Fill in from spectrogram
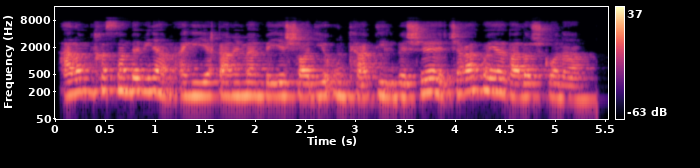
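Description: A woman's voice: low-pitched, darkish tone, pitched above the performer's own voice, close to an everyday voice. A man doing an earnest young woman patient. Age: young adult. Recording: echoey room, dull lo-fi.

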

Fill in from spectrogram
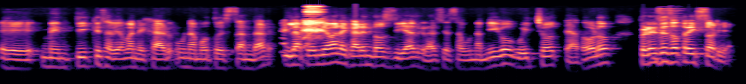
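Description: A man talks casually as co-host of a podcast. His voice is mid-pitched. He speaks conversationally and keeps checking in with the listener. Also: quick pace, few pauses. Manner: conversational, frequent "¿sabes?" tags. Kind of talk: casual chat.

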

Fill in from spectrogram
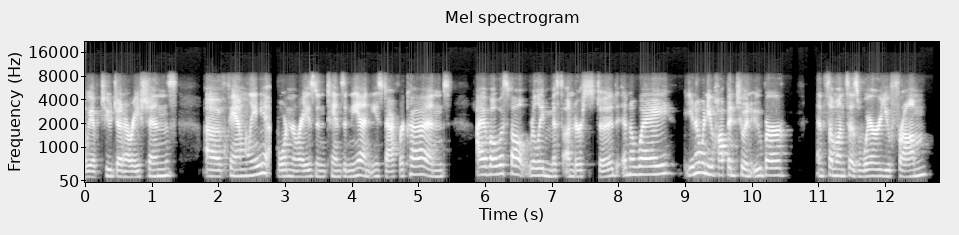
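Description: A woman from the United States speaking in an interview about her work leading diversity and inclusion, earnest and measured, often saying "really" and "kind of.". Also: fairly low pitch. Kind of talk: conversational interview.

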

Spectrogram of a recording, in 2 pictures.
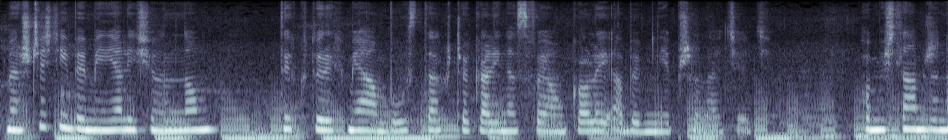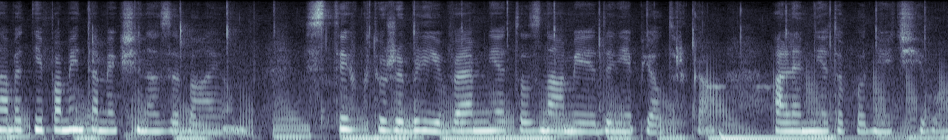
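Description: A woman narrating a first-person story in an intimate, even reading manner. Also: mid-range voice, moderate pace. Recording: narration over background music. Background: music.

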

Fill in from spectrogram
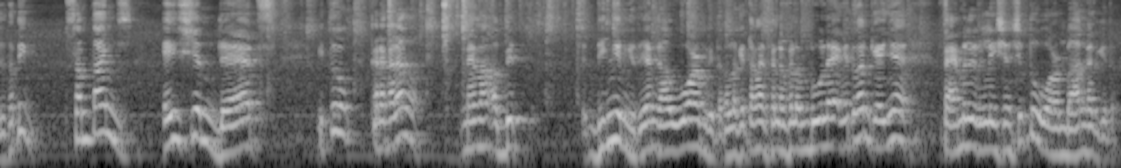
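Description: A man's voice: a little high, a little mellow, slight background noise. A man preaching a sermon, telling stories casually and mixing in English phrases.

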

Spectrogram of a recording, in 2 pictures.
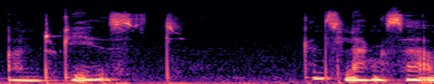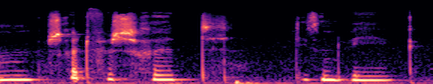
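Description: A woman hosting a podcast, whispering a slow, soothing guided meditation. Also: mid-range voice, level tone, creaky, slightly rough.

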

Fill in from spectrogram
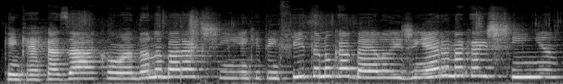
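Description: A woman voicing an excitable little female cockroach in a children's story, with a dramatic, exclaiming delivery. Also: sits high, normal speed. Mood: eager, coquettish. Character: animated little female cockroach seeking a husband, easily startled. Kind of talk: children's audio story acting. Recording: echoey, long reverb, music behind.

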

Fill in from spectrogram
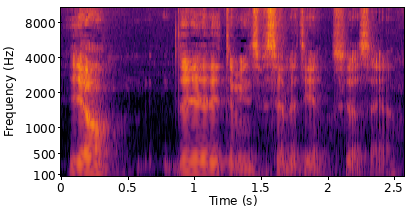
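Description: Guy with a blekinge accent, average pitch, casual jokey podcast banter. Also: steady tone. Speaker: podcast co-host. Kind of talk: casual joking chat.

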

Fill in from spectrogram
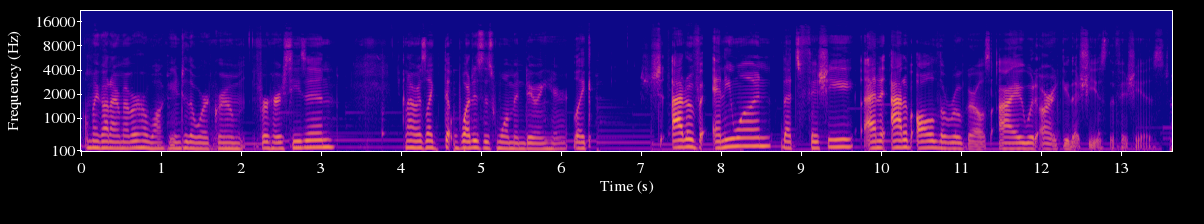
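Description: A woman's voice: on the low side, steady tone, moderate pace, creaky, soft background music. A young woman hosting a casual solo podcast, rambling with lots of fillers and casual swearing. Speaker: podcast host.

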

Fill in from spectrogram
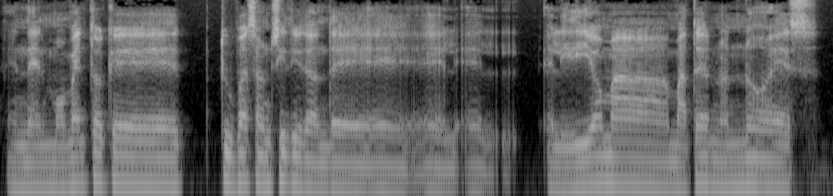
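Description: Spanish guy with a very low voice, talks things through slowly, lots of ums. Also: fairly even intonation. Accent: Spanish from Spain. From Spain. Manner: explains at length, hesitant, many fillers. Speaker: co-host. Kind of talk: casual chat.

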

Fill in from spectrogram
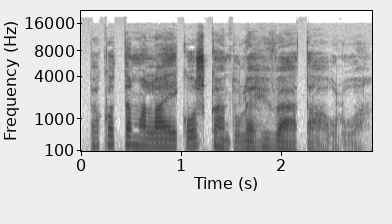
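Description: A storyteller voicing a gloomy, self-doubting sheep painter in a children's storybook, soft and half-whispered. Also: medium pitch, sing-song, gravelly, no echo, voice pushed up. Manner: mumbling and downcast. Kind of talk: storybook character voice.

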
